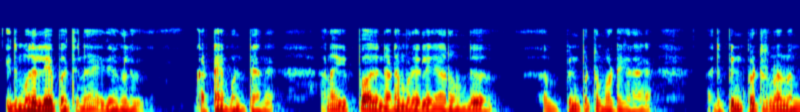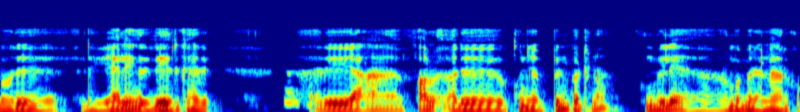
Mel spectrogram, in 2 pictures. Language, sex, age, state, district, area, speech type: Tamil, male, 30-45, Tamil Nadu, Salem, urban, spontaneous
